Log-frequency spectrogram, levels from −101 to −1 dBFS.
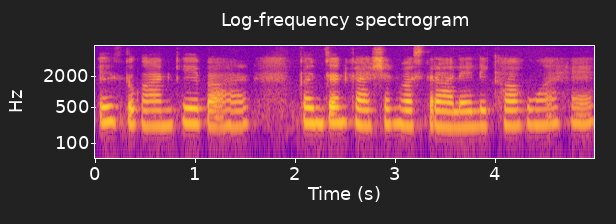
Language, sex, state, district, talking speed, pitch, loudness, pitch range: Hindi, female, Uttar Pradesh, Lalitpur, 120 wpm, 230 Hz, -18 LUFS, 220-245 Hz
